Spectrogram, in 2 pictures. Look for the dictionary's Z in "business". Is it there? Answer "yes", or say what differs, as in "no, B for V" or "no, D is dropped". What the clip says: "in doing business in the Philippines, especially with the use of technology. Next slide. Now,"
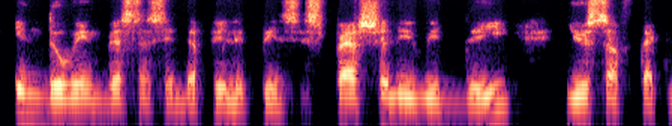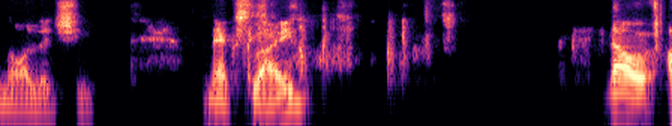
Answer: no, S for Z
